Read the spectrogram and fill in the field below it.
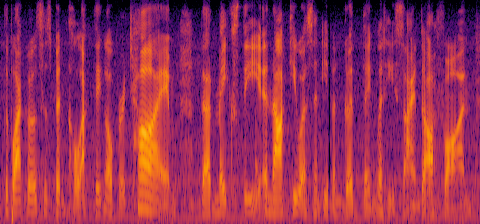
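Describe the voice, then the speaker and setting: A woman's voice: deep voice, steady tone, normal speed, gravelly, bright, forceful tone, slight background noise, poor audio. A woman chatting casually at a tabletop game, rambling and hedging with fillers.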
